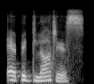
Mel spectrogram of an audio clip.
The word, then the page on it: epiglottis: Indian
